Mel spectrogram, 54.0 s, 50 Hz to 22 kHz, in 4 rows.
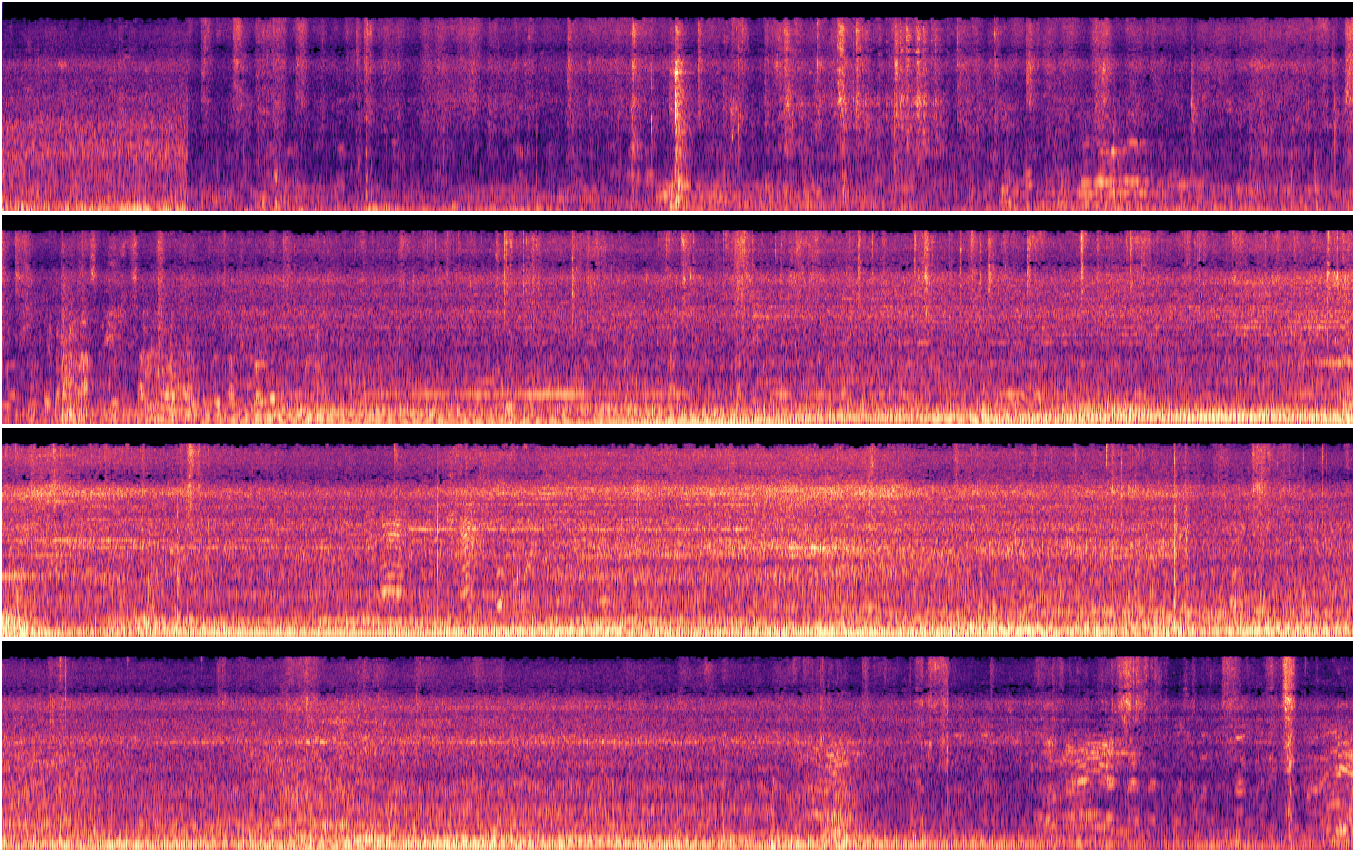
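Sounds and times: indistinct voices: 0:00.0 - 0:54.0
low machine hum: 0:00.0 - 0:54.0.

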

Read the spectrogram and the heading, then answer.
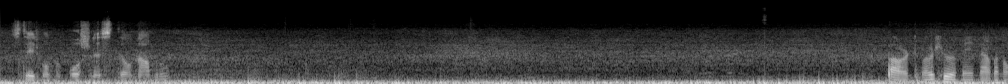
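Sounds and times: rocket engines rumbling: 0:00.0 - 0:10.0.

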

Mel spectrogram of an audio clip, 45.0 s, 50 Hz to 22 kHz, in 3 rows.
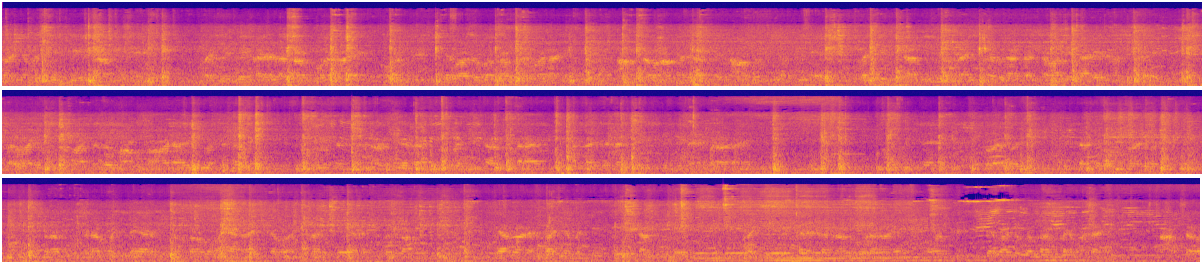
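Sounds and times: train wheels clattering on track: 0:00.0 - 0:44.9.

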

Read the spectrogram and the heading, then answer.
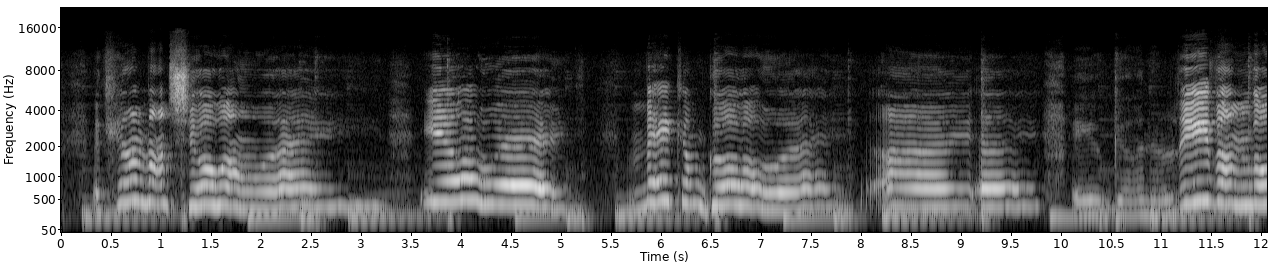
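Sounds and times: woman singing sliding notes: 0:00.2 - 0:12.0.

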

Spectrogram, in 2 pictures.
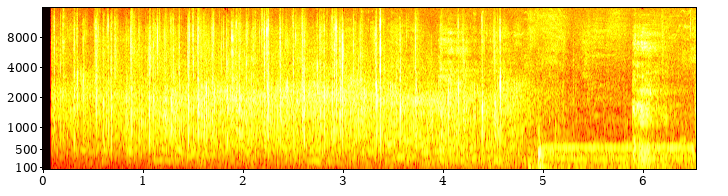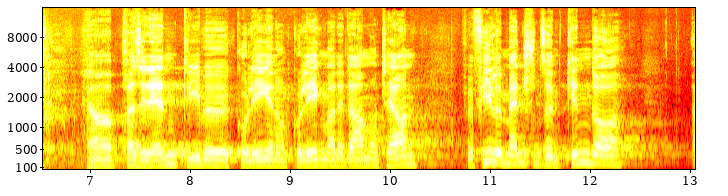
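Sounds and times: crowd applauding: 0:00.1 - 0:06.1.

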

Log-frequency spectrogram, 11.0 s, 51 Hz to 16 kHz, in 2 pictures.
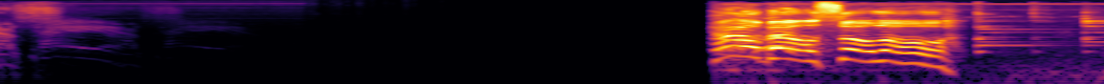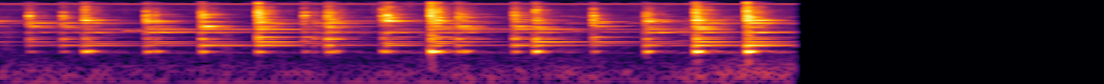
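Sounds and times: cowbell struck in rhythm: 0:04.8 - 0:09.6.

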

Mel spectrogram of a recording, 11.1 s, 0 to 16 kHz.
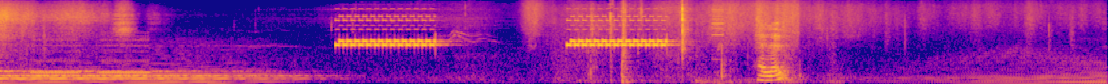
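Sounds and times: telephone ringing: 0:03.4 - 0:04.6, 0:05.7 - 0:06.8.

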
